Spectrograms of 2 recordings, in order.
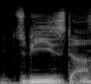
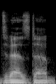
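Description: First: The name is pronounced with Japanese sounds. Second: The name is pronounced as an English reader would. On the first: "the Japanese pronunciation is Zvezda" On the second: "It looks like it should be Zvezda"

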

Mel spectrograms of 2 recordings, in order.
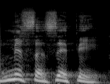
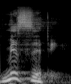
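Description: First: It is said Northern style, in full syllables. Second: It is said Southern style, in two syllables.

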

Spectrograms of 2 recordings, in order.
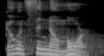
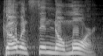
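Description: First: It is said in a gentle, freeing tone. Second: It is said in a scolding, finger-wagging tone.

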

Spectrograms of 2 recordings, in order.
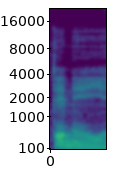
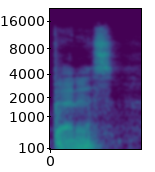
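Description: First: The name is said the French way. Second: The name is said the English way. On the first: The speaker calls it right. "He's French-Canadian, so I'm fairly sure it's pronounced Denis" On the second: The speaker calls it wrong. "and not Dennis"

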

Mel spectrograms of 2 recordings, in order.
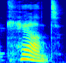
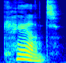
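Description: Both takes have the same delivery.

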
